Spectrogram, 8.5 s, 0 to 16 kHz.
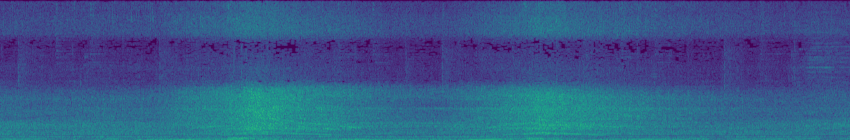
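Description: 1995 Chevrolet Corvette's LT1 V8 idling and revved twice, each blip rising in pitch and falling back to idle, about three seconds apart.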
